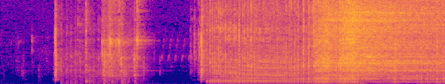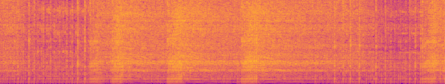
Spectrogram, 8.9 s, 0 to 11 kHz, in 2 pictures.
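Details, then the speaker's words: Chainsaw (Stihl MS 291 / Husqvarna 455 pair) after new piston and cylinder replaced a scored, seized one: fires after a couple of pulls and holds a strong, even high-pitched run with crisp revs; healthy, good compression. "but I put a new piston and cylinder in it now it's got a ton of compression compression in into it but it does work"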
